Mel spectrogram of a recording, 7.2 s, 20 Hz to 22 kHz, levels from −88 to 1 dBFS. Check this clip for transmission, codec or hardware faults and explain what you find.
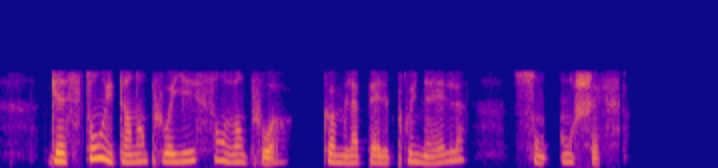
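One transmission fault is audible: packet loss on an ADPCM call. Near 6.2 s, about 20 ms, likely a single packet, drops to hard-edged silence. The decoder's adaptive predictor and step size lose sync with the sender, so the speech resumes with brief distortion, settling by 6.26 s. The underlying G.726 link at 32 kbit/s carries the expected 200 Hz to 3.6 kHz telephone band.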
